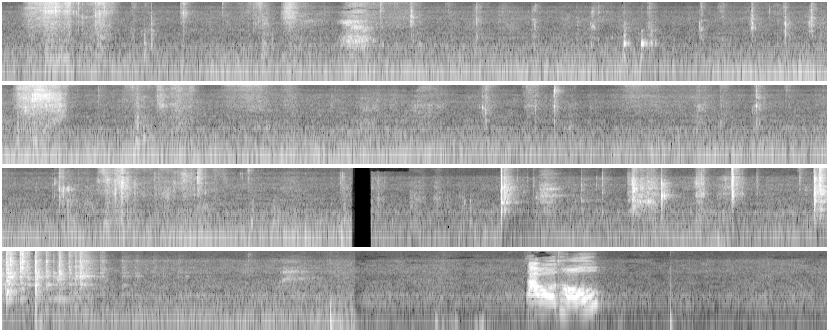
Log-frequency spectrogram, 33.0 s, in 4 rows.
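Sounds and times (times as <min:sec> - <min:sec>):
low steady hum: 0:00.0 - 0:33.0
wet chewing: 0:00.2 - 0:09.4, 0:12.1 - 0:19.2.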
